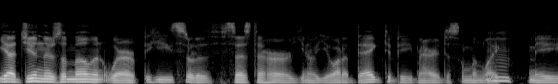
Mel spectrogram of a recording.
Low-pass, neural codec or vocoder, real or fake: 7.2 kHz; none; real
